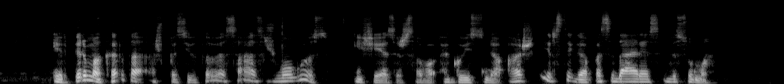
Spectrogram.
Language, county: Lithuanian, Vilnius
